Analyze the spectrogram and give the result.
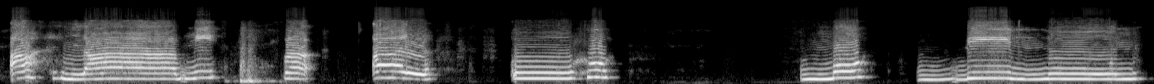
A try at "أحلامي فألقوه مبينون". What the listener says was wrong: وہ آپ نے تھوڑا سا زیادہ لمبا کر دیا اور بیچ میں گیپ نہیں دیں، اس کو فلو میں پڑھیں.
